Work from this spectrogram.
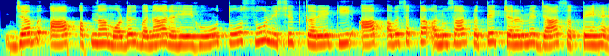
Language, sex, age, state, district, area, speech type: Hindi, female, 60+, Rajasthan, Jodhpur, urban, read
